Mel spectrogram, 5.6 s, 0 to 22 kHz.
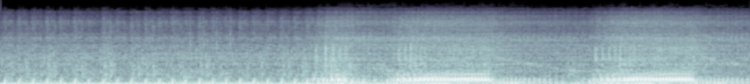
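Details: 2007 Honda Metropolitan 50cc scooter after carburetor cleaning for low power, battery weak and needing jump starts: putters at idle, then two short throttle blips that rise and settle back evenly; steady healthy idle.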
